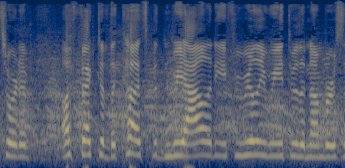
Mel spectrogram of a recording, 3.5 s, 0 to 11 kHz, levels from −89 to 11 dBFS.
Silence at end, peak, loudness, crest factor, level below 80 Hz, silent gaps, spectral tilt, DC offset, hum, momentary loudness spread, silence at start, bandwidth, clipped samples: 0 s; -8 dBFS; -23 LUFS; 16 dB; -66 dBFS; none; -1.5 dB/octave; under 0.1%; none; 7 LU; 0 s; 11 kHz; under 0.1%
